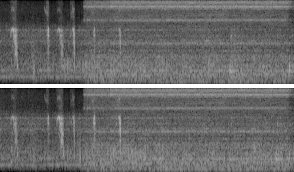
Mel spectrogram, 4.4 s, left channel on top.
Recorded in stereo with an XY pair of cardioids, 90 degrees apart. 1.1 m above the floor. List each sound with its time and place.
1.2 s boiling: 5° right, 1.6 m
